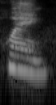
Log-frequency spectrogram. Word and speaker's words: Huang: So my last name is Huang, Huang. Huang. So I put the U in there. I pronounce the U because I'm a stupid American, you know? You Huang. can call Huang or Huang, doesn't matter. Whatever you feel comfortable.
